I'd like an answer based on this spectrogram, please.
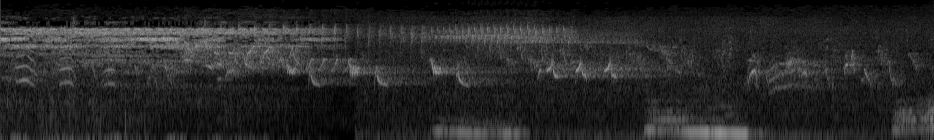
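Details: Lioness giving deep, low moaning grunts in two bursts, the second longer and louder, with many birds chirping and whistling over an outdoor background.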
